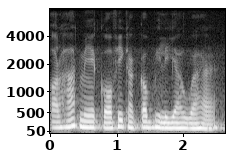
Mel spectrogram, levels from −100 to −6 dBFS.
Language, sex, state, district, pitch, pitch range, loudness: Hindi, male, Jharkhand, Garhwa, 140 Hz, 125-145 Hz, -11 LUFS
